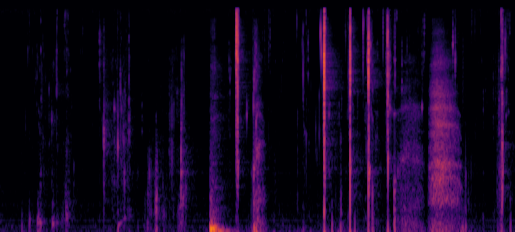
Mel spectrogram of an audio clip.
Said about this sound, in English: I'm going to take a sip of water because my mouth is dry because I've been talking for a half an hour straight. So please hold while I have a sip of water.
